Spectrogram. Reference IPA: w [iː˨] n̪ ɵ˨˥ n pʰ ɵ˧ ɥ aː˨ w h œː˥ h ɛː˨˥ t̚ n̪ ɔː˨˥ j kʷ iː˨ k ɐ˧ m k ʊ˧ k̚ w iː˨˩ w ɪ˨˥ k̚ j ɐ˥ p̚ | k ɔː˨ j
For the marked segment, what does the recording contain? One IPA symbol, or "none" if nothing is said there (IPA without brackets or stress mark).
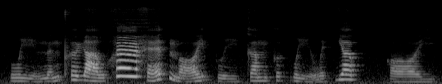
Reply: iː˨˩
